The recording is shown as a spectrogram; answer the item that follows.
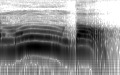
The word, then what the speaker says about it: mundo: A mesma coisa acontece com o mundo, que no caso é mundo, né? É escrito com O, mas nós pronunciamos como se fosse letra U, tá?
